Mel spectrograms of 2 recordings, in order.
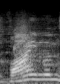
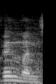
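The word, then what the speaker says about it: Vinland: the end of that a promise Neverland I pronounce it as Vineland saga but it's really pronounced Finland saga here's my pronounce it violent sagas well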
